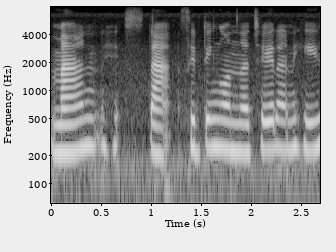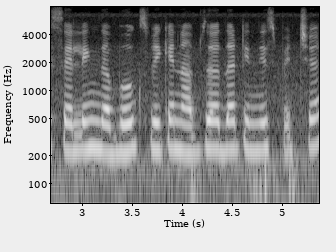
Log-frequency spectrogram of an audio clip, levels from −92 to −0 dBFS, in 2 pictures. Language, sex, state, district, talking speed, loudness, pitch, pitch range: English, female, Chandigarh, Chandigarh, 200 wpm, -20 LUFS, 230 Hz, 225-240 Hz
